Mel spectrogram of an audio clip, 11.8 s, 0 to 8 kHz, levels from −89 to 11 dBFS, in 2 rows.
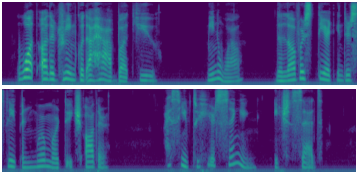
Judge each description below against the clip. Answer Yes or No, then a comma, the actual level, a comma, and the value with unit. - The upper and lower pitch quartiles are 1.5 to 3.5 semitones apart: No, average, 4.6 semitones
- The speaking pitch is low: No, high, 190 Hz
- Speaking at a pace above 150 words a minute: No, slow, 135 wpm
